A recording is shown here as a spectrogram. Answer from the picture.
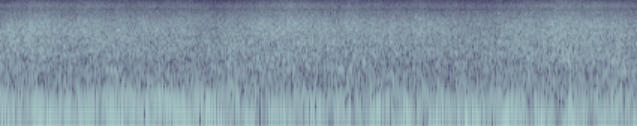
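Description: Steady low engine rumble of a boat under way on the river, with water rushing and wind buffeting the microphone.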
